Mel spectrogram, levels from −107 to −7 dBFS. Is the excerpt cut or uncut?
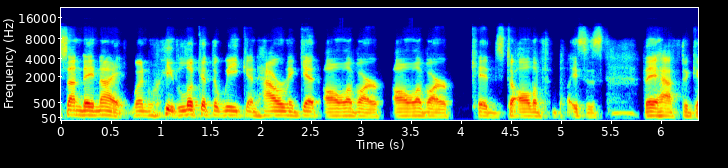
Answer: cut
